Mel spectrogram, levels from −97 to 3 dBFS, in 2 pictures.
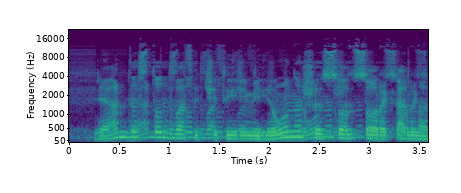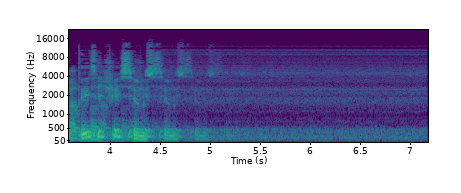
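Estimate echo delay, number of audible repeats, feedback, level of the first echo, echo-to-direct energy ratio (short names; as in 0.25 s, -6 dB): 0.307 s, 3, 35%, -8.0 dB, -7.5 dB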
